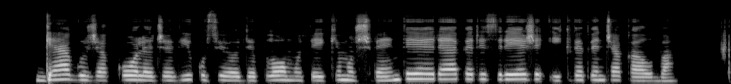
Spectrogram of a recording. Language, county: Lithuanian, Telšiai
